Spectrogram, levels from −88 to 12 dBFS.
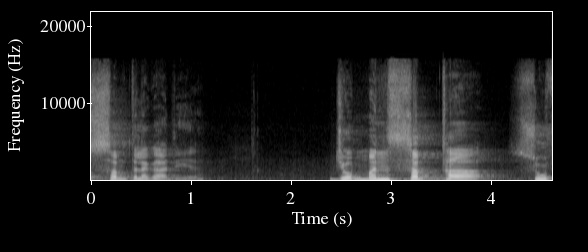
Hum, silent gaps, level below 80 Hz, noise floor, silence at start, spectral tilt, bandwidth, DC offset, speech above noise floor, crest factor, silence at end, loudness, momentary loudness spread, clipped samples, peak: none; none; -68 dBFS; -64 dBFS; 0 s; -5 dB/octave; 16 kHz; under 0.1%; 43 dB; 22 dB; 0 s; -21 LUFS; 15 LU; under 0.1%; -2 dBFS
